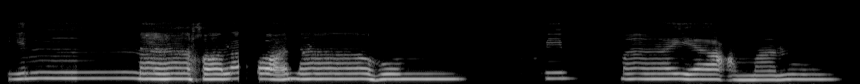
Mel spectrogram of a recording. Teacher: jadi mimnya tidak terburu-buru ya, tempo durasi gunnahnya diperhatikan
